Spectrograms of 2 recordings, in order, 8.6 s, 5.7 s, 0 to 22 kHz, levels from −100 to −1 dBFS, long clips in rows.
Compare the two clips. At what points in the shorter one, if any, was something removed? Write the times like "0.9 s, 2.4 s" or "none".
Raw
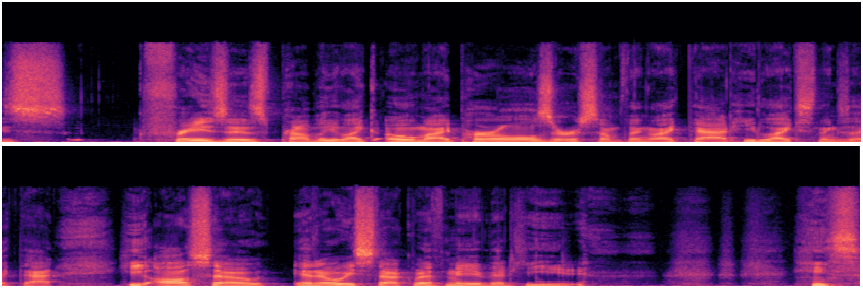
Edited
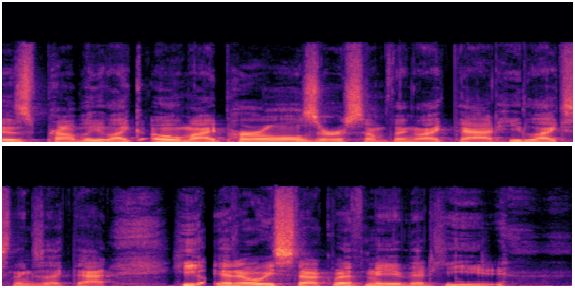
3.9 s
